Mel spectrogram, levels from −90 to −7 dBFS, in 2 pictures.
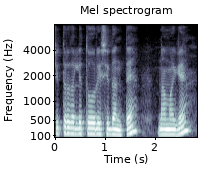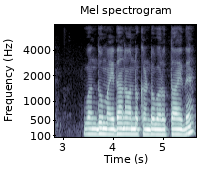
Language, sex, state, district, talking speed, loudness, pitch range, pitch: Kannada, male, Karnataka, Bidar, 85 wpm, -13 LUFS, 135-150 Hz, 140 Hz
